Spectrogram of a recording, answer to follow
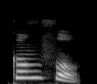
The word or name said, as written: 功夫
